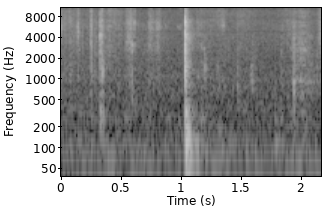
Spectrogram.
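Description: A book knocks lightly on a tabletop.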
